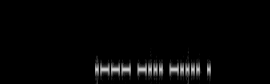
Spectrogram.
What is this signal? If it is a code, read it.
Morse code, heard as a keyed tone, about 44 wpm, 700 Hz. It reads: JB6E
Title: Four Challenging Letter-Number Combinations 45wpm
